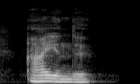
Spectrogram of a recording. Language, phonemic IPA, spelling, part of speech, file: Dutch, /ˈajəndə/, aaiende, verb, Nl-aaiende.ogg
- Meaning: inflection of aaiend: 1. masculine/feminine singular attributive 2. definite neuter singular attributive 3. plural attributive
